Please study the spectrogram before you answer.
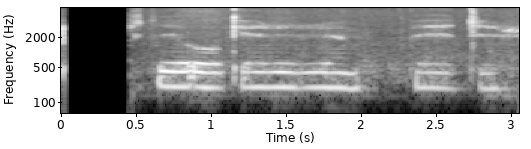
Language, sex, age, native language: Icelandic, male, 10, Icelandic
